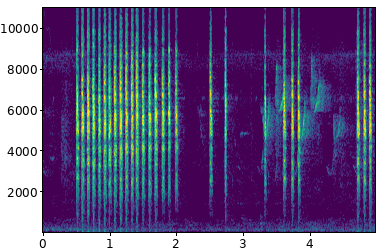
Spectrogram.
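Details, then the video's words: Eurasian tree sparrow singing energetically in 'roll tembak' style, used as a tutor song: a rapid, tight run of about sixteen high chirps, then scattered chirps and a soft twitter. "Burung gereja gacor. Roll tembak pas untuk masteran"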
